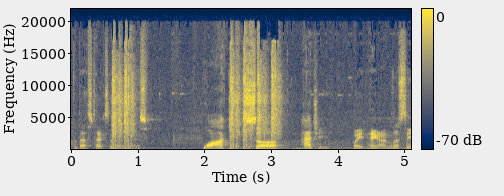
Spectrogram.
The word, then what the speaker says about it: Waxahachie: Waxahachie. I should probably know this, given that I've lived in Texas my entire life, but I also don't own cowboy boots, so not the best Texan anyways. Waxahachie.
